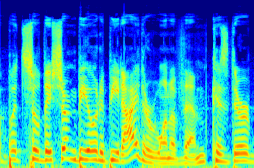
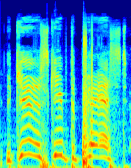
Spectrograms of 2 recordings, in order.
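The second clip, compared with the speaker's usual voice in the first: high strained mock-dramatic cry; hammed-up pained game hero; John Marston impression; 8 semitones higher than usual. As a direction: declare it in an exaggerated high voice. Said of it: "his voice is fun to make fun of".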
